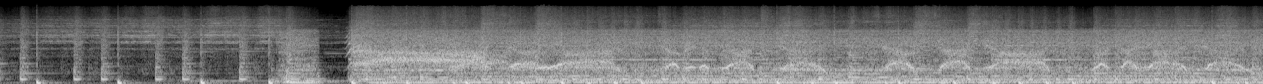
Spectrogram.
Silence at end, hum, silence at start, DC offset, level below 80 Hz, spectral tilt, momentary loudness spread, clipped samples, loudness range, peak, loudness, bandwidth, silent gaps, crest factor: 0 s; none; 0 s; under 0.1%; -22 dBFS; -4.5 dB/octave; 9 LU; under 0.1%; 4 LU; 0 dBFS; -12 LUFS; 17 kHz; none; 12 dB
